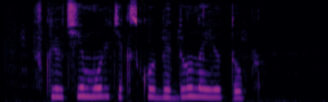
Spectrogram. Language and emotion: Russian, neutral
